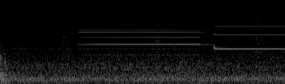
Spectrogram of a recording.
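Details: Steady electronic beep tones over a quiet room hum from a Unitehprom MAS-A1 spirometer, made in Belarus, after the test ends and the mouthpiece is removed, signalling that the reading is ready.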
